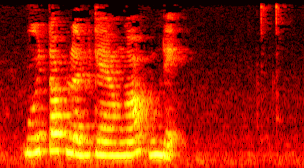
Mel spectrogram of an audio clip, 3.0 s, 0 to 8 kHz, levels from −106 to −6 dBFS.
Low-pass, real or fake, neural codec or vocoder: 7.2 kHz; real; none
